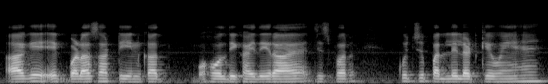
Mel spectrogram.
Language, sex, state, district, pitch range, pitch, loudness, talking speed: Hindi, male, Uttar Pradesh, Shamli, 130-135 Hz, 130 Hz, -19 LUFS, 195 wpm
